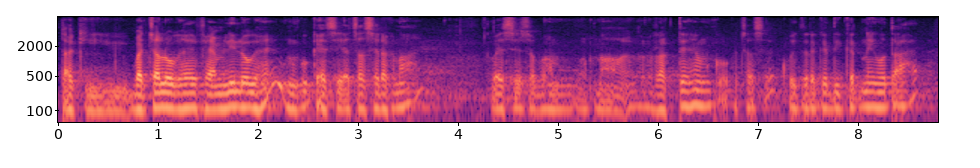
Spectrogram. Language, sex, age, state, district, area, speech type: Hindi, male, 30-45, Bihar, Samastipur, urban, spontaneous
